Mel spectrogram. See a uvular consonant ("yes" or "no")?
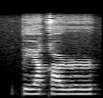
yes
